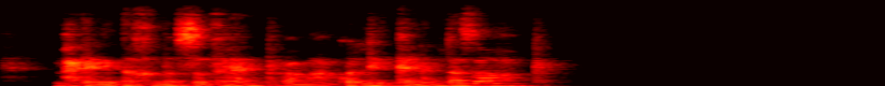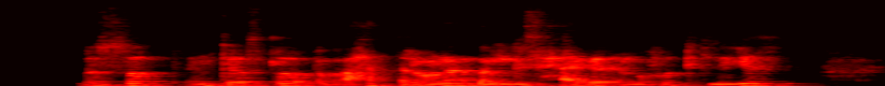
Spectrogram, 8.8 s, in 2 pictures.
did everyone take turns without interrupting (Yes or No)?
Yes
